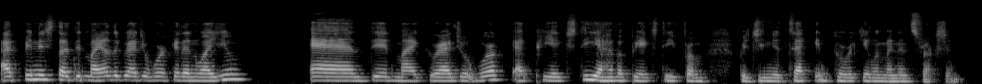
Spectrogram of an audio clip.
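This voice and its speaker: In a New York accent, a woman speaks at a fairly low pitch and fairly quick pace. Her intonation is fairly even, and the background is quiet. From New York City. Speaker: educator. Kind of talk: self-introduction at a book launch.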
